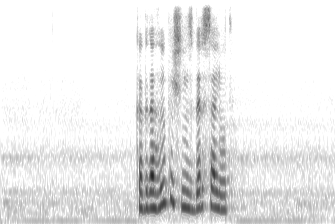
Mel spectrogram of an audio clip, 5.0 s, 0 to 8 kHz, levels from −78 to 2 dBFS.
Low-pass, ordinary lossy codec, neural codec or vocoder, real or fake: 7.2 kHz; none; autoencoder, 48 kHz, 32 numbers a frame, DAC-VAE, trained on Japanese speech; fake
